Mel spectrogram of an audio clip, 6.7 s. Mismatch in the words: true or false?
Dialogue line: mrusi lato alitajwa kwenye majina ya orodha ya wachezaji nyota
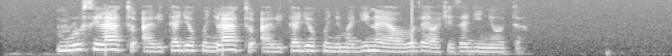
true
